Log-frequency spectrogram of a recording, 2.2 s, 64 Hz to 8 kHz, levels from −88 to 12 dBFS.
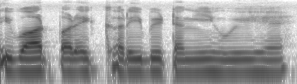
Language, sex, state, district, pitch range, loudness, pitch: Hindi, male, Assam, Kamrup Metropolitan, 130-135 Hz, -21 LUFS, 135 Hz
